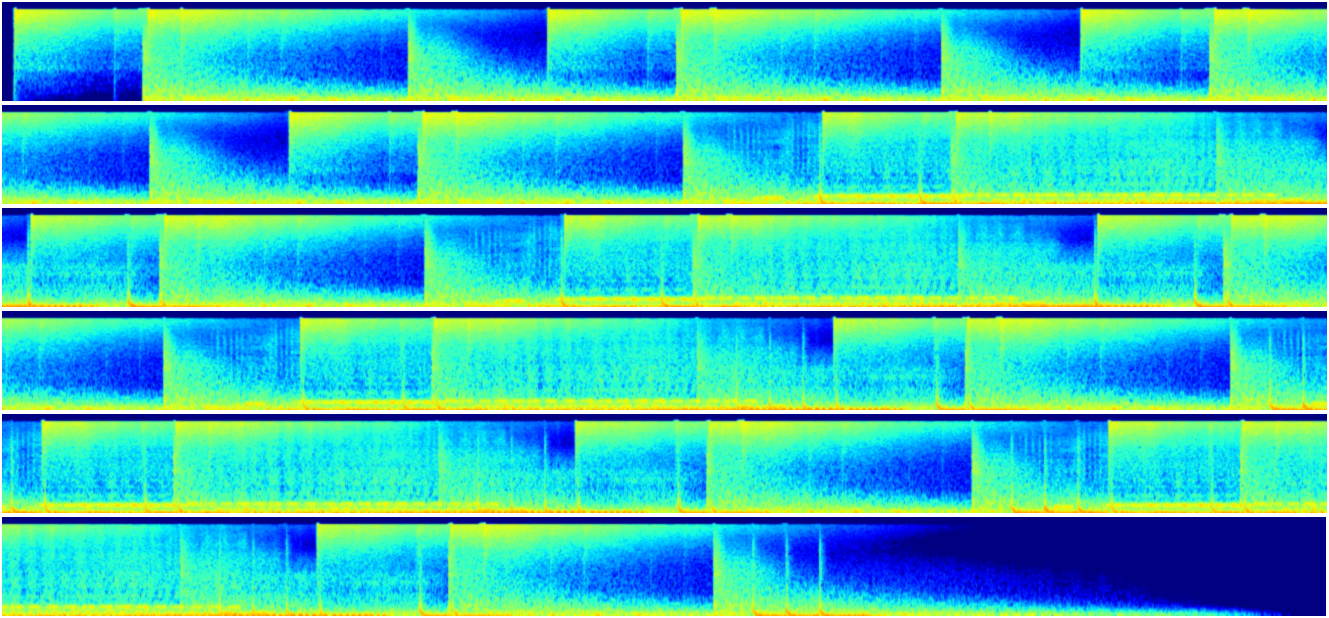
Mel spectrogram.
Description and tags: Industrial creepy beat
